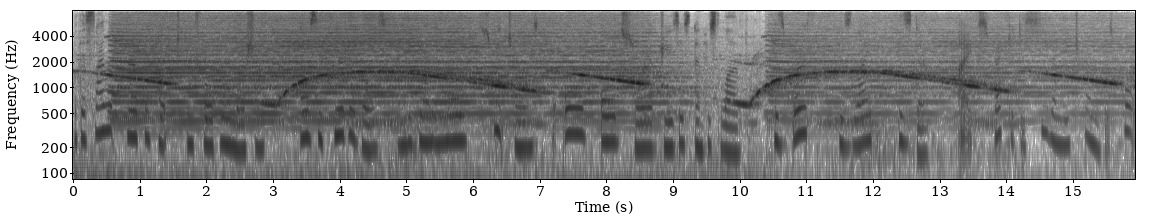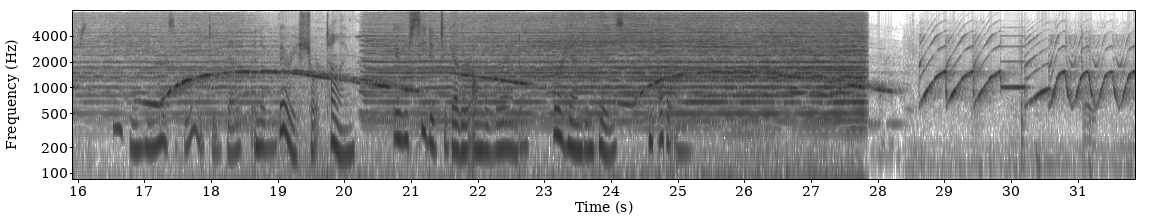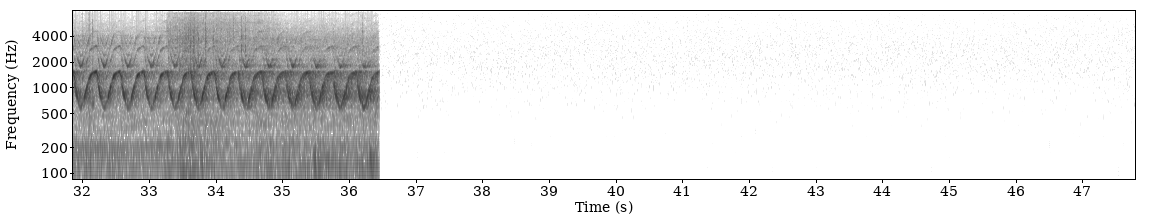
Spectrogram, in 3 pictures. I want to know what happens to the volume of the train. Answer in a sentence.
The volume of the train goes down, then up.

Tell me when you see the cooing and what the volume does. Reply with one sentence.
The cooing can't be heard in this clip.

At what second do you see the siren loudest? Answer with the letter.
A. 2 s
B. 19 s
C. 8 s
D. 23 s
C.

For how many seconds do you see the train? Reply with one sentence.
You can hear the train for 28 seconds altogether.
